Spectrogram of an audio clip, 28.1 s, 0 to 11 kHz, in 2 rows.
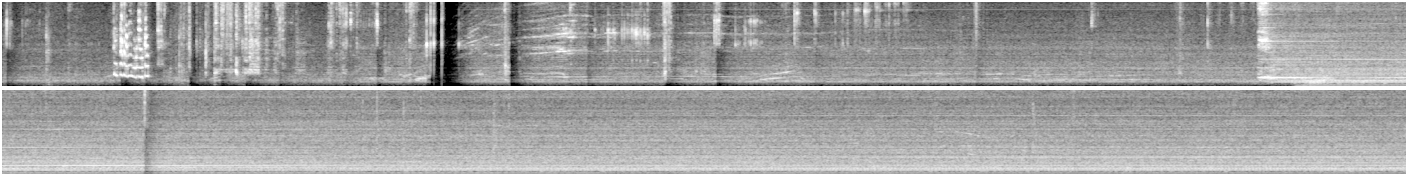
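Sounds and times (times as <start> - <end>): electric motor humming: 12.6 - 28.0.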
